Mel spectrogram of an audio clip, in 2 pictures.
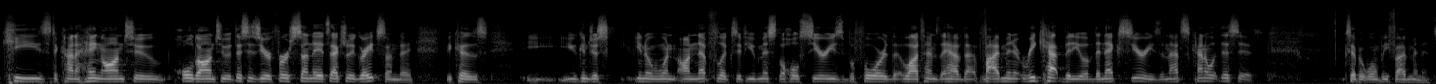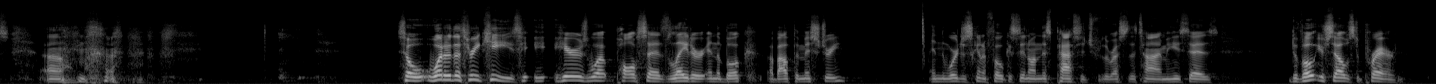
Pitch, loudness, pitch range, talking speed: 135 Hz, -32 LUFS, 130-150 Hz, 220 wpm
